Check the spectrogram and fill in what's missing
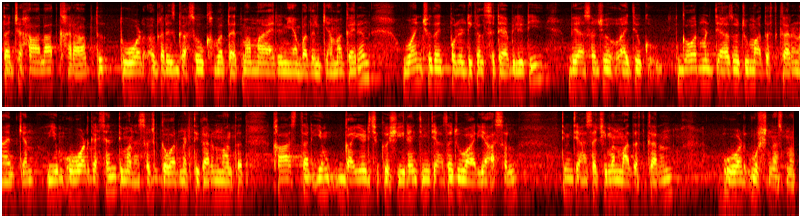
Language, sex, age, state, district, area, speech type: Kashmiri, male, 45-60, Jammu and Kashmir, Budgam, urban, spontaneous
